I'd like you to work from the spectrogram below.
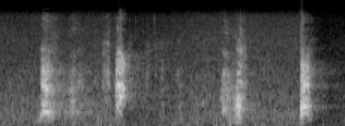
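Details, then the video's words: Conga, a male pet dog praised as a good watchdog, gives little barks: four main sharp barks roughly a second or more apart, some preceded by softer grunting yips, over a quiet room. "barking at the world"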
